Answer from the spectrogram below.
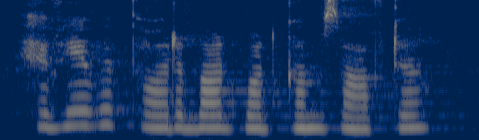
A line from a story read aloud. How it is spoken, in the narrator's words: Aurora asked, her voice barely audible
